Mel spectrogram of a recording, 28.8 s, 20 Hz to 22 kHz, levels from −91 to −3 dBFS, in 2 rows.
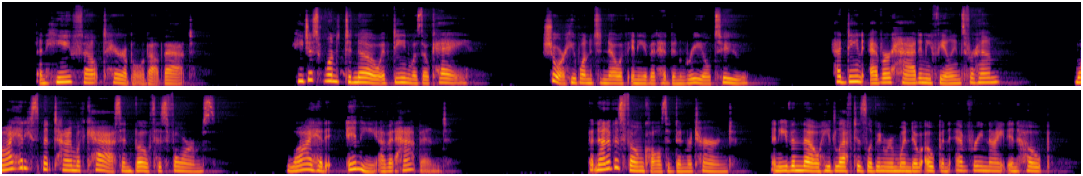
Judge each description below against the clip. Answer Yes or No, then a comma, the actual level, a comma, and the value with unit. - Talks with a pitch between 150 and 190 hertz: Yes, medium, 185 Hz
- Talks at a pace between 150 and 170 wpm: Yes, average, 160 wpm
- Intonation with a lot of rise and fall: No, average, 4.0 semitones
